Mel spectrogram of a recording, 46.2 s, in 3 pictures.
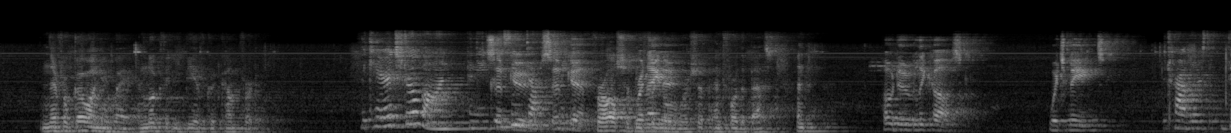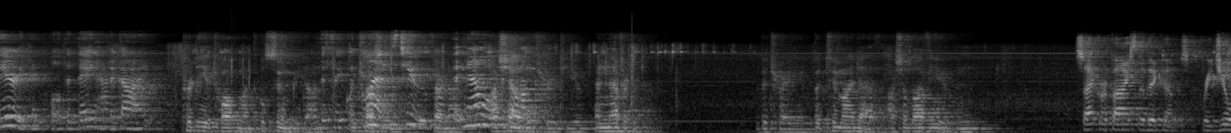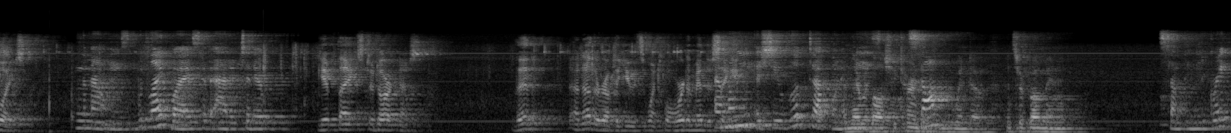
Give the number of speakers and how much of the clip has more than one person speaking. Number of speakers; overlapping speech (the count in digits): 3, about 14%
